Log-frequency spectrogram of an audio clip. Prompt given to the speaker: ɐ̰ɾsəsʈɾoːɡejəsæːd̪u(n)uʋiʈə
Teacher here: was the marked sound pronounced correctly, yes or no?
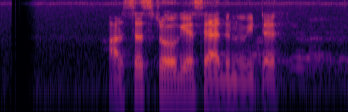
yes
